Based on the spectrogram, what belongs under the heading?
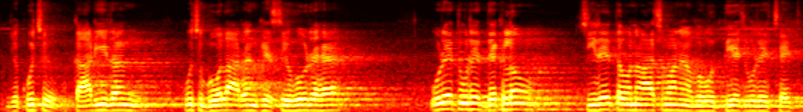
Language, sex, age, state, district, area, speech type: Maithili, male, 45-60, Bihar, Supaul, urban, spontaneous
